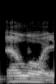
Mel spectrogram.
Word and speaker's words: Eloy: You called him Elroy Jimenez today. You called him Elroy Jimenez. I just didn't have the heart to correct. Oh, it's Eloy, isn't it? – Yeah, dude.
